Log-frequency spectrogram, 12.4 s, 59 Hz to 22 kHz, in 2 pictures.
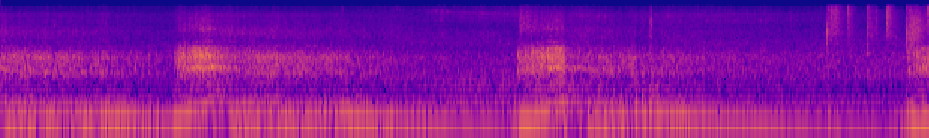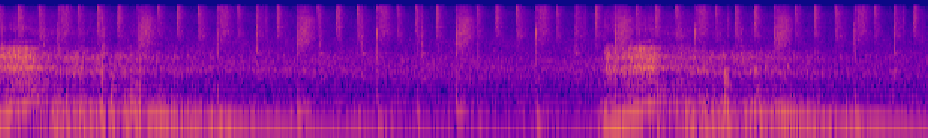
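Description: A 2006 Mercedes SL65 AMG with a 604-horsepower engine is revved repeatedly, four loud rising blips that fall back to a deep idle, with the rumble close and continuous between them.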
